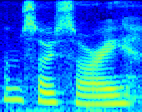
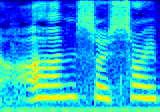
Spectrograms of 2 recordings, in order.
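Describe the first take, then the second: First: A quiet, heavy-hearted apology; quietly sad. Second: Higher, slow pleading apology; a high, urgent plea to a crying girlfriend. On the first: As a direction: let the sorrow pull it down gently. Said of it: "he stated sadly". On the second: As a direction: beg her to forgive you. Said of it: "Deku pleaded". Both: Acted.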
